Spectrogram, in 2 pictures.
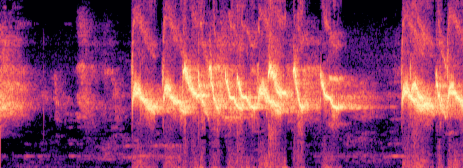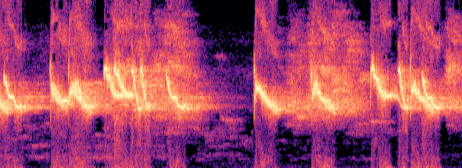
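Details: Black-capped white-eye, recorded for tutoring captive birds: a quiet opening, then energetic high-pitched twittering phrases of slurred whistles, about two seconds each, broken by brief gaps.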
